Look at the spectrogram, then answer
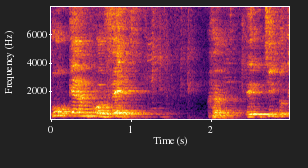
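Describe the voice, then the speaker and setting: Intonation here is lively. Audible room echo surrounds the voice. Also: man. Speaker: preacher. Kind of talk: sermon. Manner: slow; halting, repetitive.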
